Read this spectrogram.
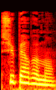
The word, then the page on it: superbement: francais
